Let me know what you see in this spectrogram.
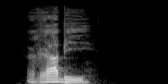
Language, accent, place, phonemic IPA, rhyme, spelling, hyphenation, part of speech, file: German, Germany, Berlin, /ˈʁabi/, -abi, Rabbi, Rab‧bi, noun, De-Rabbi.ogg
- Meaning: rabbi (Jewish religious scholar)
